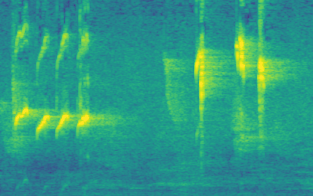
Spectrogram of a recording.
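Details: Sunbird lure for trapping birds: four quick high whistled chirps in a row, a pause, then a few sharper high ticks.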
